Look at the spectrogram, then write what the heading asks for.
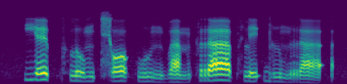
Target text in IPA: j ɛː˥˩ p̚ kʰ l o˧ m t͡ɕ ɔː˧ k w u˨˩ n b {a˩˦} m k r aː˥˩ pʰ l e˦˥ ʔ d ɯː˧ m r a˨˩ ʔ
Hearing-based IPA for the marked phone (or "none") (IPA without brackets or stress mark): a˩˦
